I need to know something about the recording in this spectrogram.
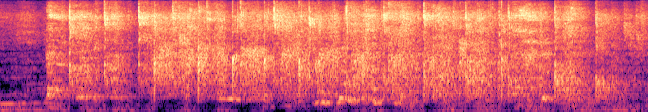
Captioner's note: audience clapping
